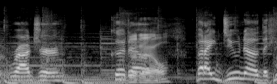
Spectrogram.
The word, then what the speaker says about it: Goodell: Roger Goodell.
